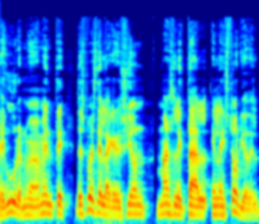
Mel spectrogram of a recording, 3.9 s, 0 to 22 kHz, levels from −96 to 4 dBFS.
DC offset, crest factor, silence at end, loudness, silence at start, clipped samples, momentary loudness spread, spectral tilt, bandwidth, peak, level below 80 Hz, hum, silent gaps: under 0.1%; 18 dB; 0 s; -18 LUFS; 0 s; under 0.1%; 6 LU; -6 dB/octave; 17 kHz; 0 dBFS; -60 dBFS; none; none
